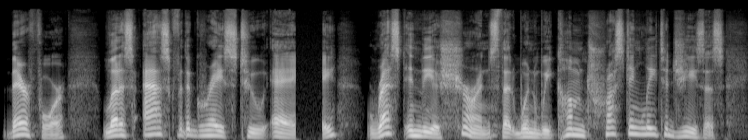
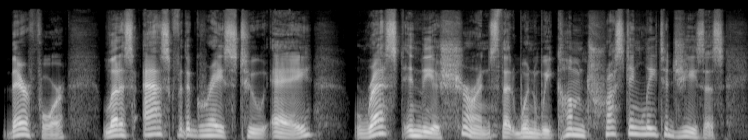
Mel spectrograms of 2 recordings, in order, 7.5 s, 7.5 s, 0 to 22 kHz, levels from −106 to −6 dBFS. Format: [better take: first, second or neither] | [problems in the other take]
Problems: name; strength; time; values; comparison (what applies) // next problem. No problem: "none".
second | audio freezing; at 3 s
